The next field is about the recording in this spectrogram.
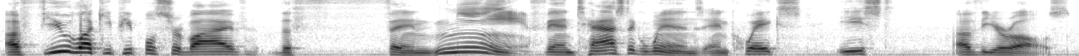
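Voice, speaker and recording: A man reads a book aloud on a stream, his pitch swinging widely as he leans into the drama of the text. His voice sits at an ordinary middle pitch. Every so often he breaks off into relaxed, chatty digressions to his viewers before going back to the page. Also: slow. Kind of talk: reading a book aloud with casual asides.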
